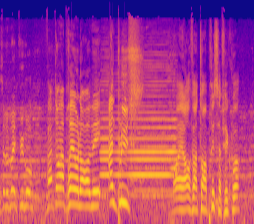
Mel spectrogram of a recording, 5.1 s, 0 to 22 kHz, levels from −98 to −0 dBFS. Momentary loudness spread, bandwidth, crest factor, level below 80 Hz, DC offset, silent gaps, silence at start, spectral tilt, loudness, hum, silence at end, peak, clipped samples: 7 LU; 17.5 kHz; 14 dB; -38 dBFS; under 0.1%; none; 0 s; -3.5 dB/octave; -13 LUFS; none; 0 s; 0 dBFS; under 0.1%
